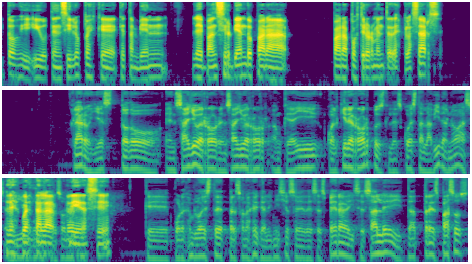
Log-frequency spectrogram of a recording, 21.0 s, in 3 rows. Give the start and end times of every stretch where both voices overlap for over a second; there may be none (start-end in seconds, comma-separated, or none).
14.1-15.4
